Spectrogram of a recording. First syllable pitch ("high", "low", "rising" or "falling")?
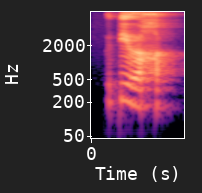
falling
